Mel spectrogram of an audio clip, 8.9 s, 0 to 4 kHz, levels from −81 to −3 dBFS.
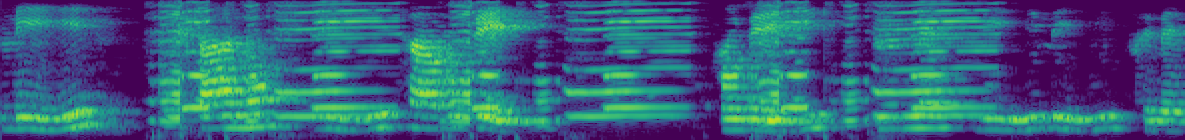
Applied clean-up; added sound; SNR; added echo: classical method WPE with log-MMSE.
